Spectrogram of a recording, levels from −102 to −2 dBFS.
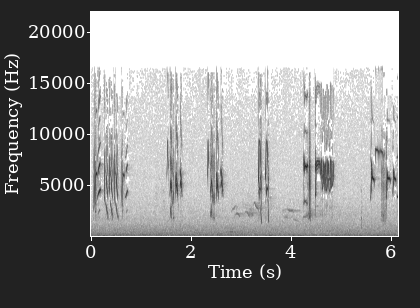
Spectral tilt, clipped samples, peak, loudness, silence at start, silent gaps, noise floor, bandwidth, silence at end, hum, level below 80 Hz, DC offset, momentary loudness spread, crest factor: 0.5 dB/octave; under 0.1%; -10 dBFS; -26 LUFS; 0 s; none; -48 dBFS; 16.5 kHz; 0 s; none; -52 dBFS; under 0.1%; 17 LU; 22 dB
